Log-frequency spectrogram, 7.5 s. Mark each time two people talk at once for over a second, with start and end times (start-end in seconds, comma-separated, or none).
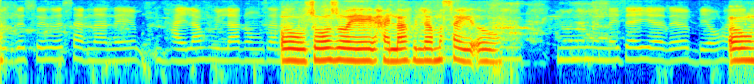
2.9-5.1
